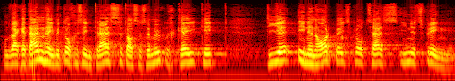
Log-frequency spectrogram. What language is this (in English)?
Swiss German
